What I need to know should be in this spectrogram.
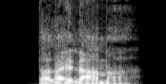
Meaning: Dalai Lama (head of Tibetan Buddhism)
- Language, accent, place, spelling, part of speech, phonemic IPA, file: German, Germany, Berlin, Dalai Lama, noun, /ˌda(ː)laɪ̯ˈlaːma/, De-Dalai Lama.ogg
